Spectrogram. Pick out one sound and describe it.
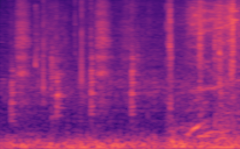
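Footsteps run quickly across a metal floor.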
